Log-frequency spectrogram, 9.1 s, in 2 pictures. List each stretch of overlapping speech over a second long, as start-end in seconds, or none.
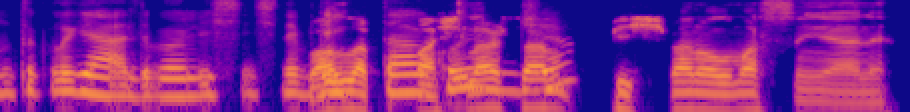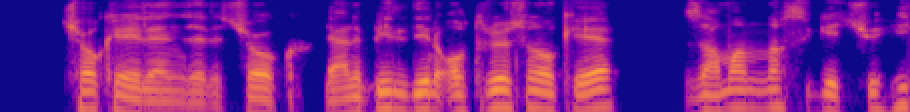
1.6-2.9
